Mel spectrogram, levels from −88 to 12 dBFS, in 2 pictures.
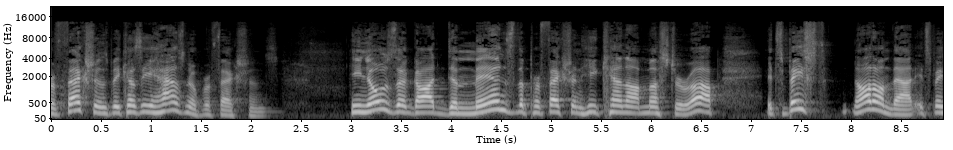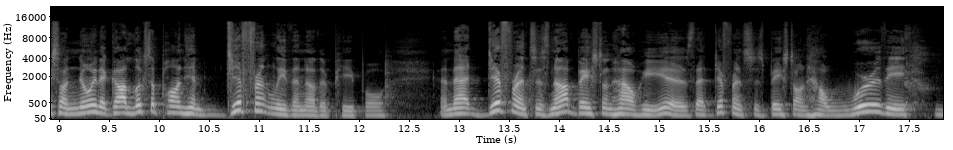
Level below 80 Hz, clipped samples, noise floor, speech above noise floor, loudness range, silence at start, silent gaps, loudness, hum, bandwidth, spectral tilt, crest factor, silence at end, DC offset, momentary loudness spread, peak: -66 dBFS; under 0.1%; -57 dBFS; 37 dB; 7 LU; 0 s; none; -20 LUFS; none; 13.5 kHz; -6 dB/octave; 18 dB; 0 s; under 0.1%; 15 LU; -2 dBFS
